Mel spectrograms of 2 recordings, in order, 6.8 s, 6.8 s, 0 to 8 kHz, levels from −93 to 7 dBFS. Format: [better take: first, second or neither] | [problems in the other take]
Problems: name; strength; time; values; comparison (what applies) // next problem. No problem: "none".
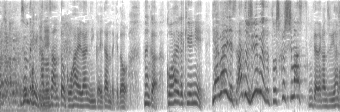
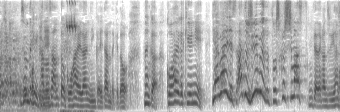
first | background sound (Cricket); 12 dB below the speech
